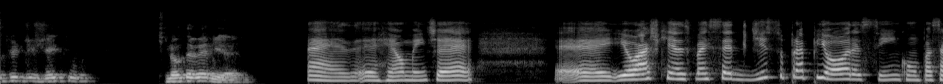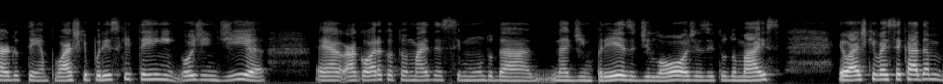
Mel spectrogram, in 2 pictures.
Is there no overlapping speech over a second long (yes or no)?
yes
